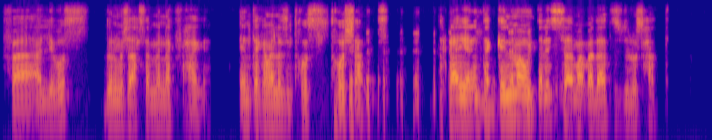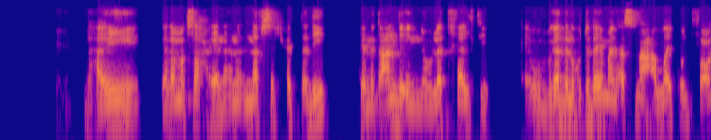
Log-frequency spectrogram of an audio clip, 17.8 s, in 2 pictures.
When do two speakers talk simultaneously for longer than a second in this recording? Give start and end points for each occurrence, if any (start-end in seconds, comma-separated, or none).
none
